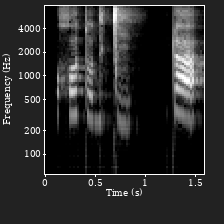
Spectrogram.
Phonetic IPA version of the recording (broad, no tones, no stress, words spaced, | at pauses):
χotodiǀi | ʈa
